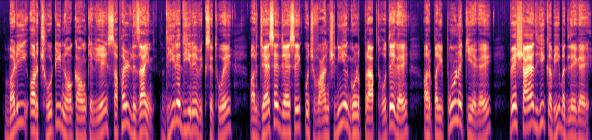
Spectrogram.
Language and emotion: Hindi, neutral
